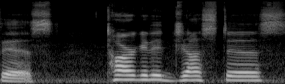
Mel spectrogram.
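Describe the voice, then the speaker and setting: This woman's voice sits at medium pitch. Her intonation stays fairly even. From Florida (Tampa). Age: 60s. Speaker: vlogger. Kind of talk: personal testimony.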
